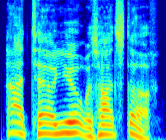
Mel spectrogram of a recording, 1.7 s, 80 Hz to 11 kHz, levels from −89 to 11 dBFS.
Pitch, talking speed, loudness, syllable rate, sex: 175 Hz, 250 wpm, -16 LUFS, 4.6 syllables/s, male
